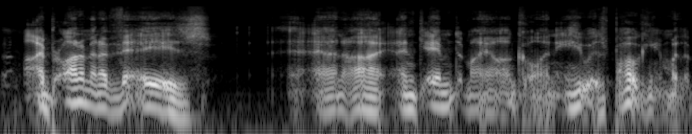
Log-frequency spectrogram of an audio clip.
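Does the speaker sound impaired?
Yes: spasmodic dystonia; voice affected.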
